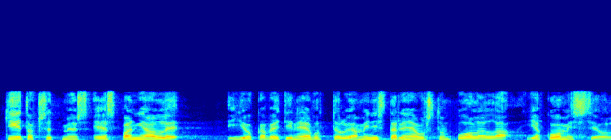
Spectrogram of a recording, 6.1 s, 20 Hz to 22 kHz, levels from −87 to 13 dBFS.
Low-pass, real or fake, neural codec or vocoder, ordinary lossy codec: none; fake; codec, 16 kHz, 8 kbps, FunCodec, trained on LibriTTS, 25 frames a second; none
